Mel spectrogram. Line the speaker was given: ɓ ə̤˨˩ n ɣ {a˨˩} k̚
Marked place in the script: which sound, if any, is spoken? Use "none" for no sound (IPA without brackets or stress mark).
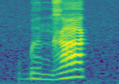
a˦˥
